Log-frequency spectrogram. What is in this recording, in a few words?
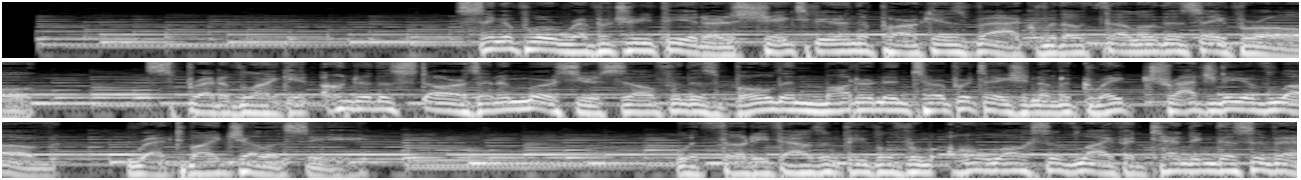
Asian English; Othello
